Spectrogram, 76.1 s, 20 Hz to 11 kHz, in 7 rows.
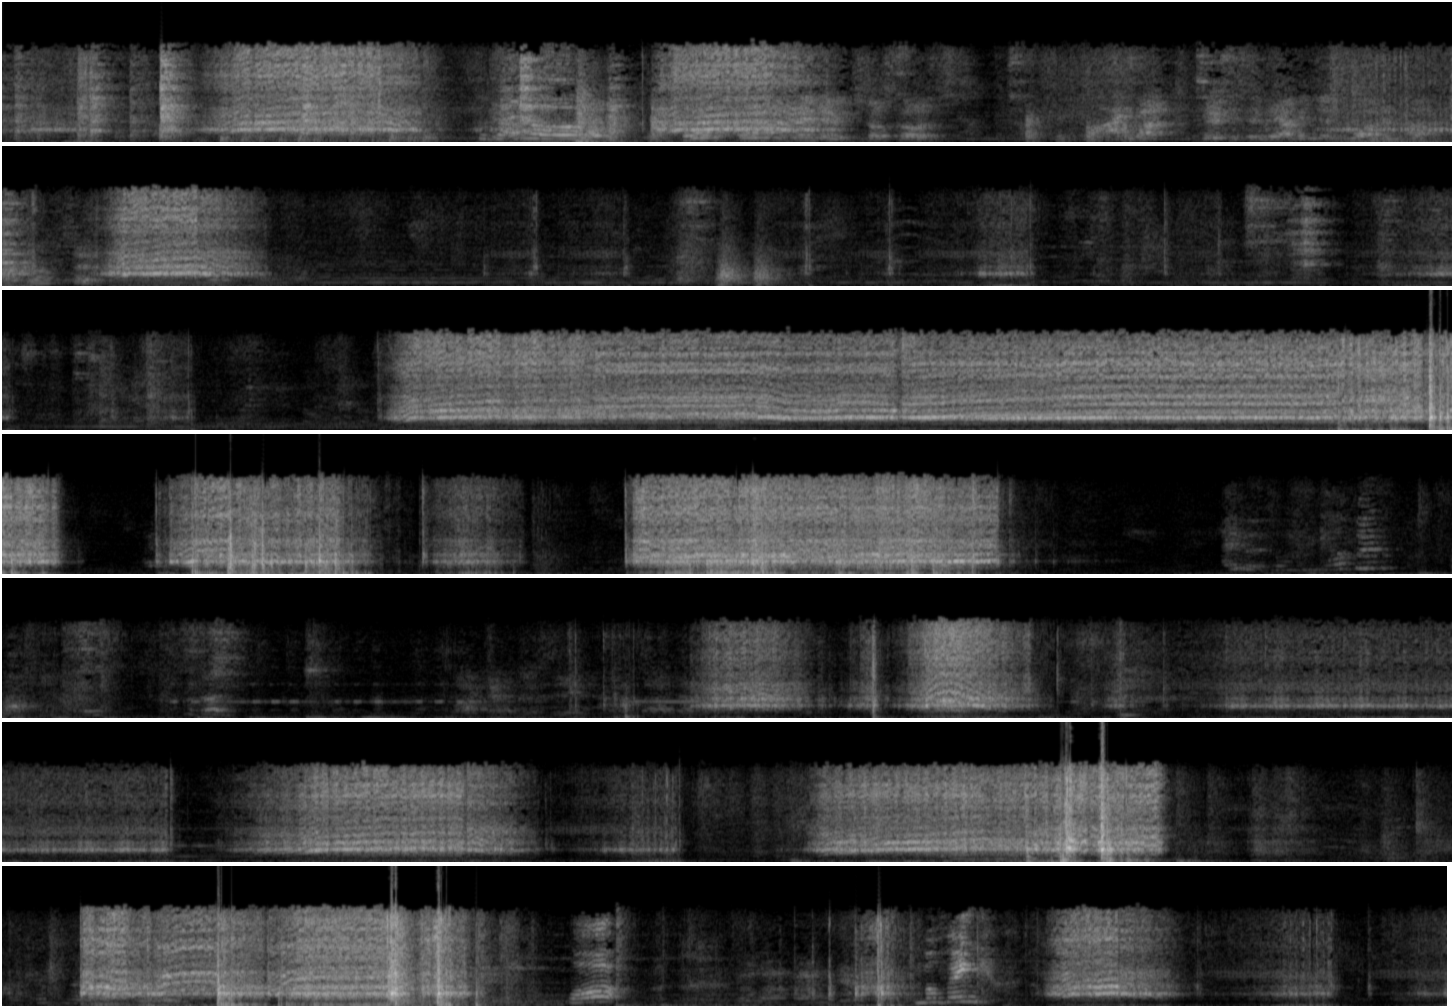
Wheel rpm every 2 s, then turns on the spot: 30, 80, 60, 10, 0, 30, 30, 0, 0, 0, 10, 0, 80, 160, 140, 160, 100, 80, 60, 160, 10, 0, 0, 0, 0, 0, 20, 30, 90, 20, 90, 100, 10, 150, 70, 0, 30, 10.
20-22 52-56 58-60 68-70 74-76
